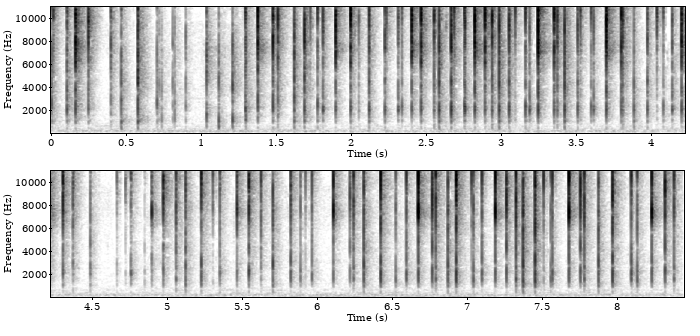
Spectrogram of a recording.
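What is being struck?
Plastic handheld game console.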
